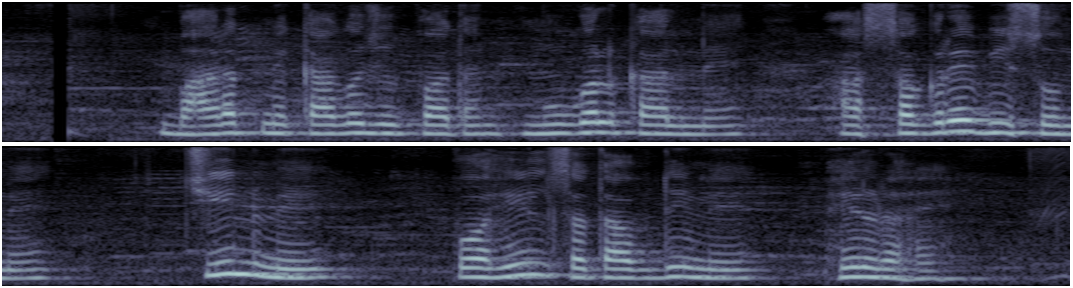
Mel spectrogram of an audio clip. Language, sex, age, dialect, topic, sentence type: Magahi, male, 25-30, Western, agriculture, statement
